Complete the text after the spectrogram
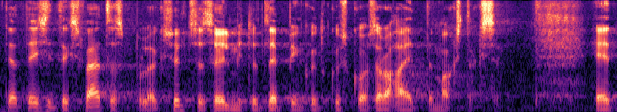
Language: Estonian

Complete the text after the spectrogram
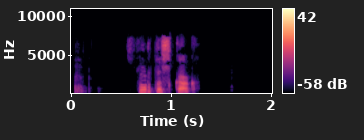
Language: Mari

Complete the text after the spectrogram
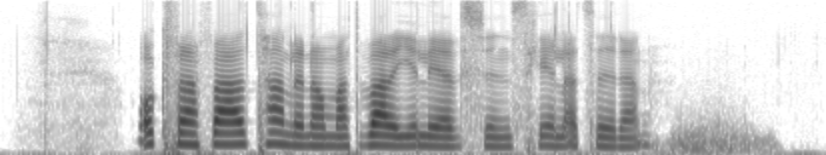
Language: Swedish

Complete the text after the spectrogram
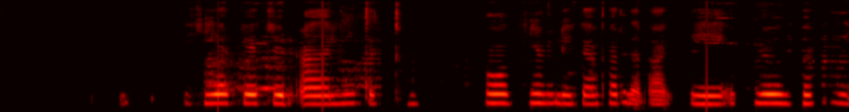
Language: Icelandic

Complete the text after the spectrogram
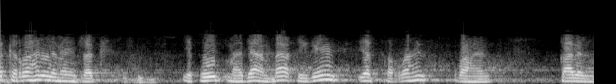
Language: Arabic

